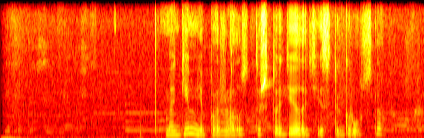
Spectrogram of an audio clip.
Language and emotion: Russian, sad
